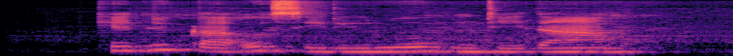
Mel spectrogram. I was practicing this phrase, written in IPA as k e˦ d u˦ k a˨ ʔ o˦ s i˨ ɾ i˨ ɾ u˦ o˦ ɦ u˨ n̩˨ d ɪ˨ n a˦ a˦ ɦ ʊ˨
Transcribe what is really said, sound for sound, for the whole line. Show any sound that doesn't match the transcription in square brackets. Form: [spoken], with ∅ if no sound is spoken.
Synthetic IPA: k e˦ d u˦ k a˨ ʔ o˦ s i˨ ɾ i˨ ɾ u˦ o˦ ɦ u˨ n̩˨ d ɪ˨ [d] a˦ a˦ ɦ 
